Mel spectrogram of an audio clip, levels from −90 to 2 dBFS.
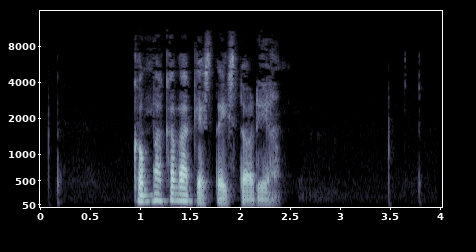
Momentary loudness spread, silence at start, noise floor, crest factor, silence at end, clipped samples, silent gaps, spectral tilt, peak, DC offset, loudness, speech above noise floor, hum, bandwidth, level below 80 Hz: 11 LU; 0.95 s; -76 dBFS; 24 dB; 1.65 s; under 0.1%; none; -5.5 dB/octave; -2 dBFS; under 0.1%; -23 LUFS; 54 dB; none; 11 kHz; -52 dBFS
